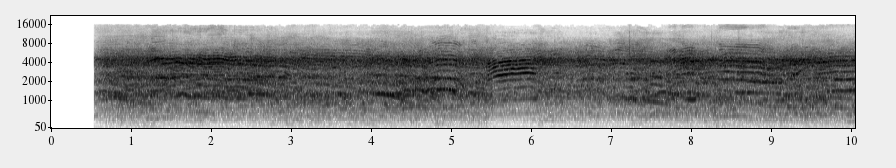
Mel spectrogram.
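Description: A large crowd of schoolchildren all shouting and chattering at once: a loud, continuous din of many high voices. About five and a half seconds in, one shrill voice rises in pitch above the rest.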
